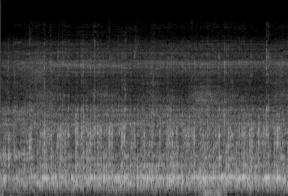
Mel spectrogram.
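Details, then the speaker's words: New AO Smith under-sink reverse osmosis system, first water turn-on: steady rushing, gurgling water noise with a faint hum; noise stopped once the drain flow restrictor was fitted per the instructions. "I turned the water on. It's making this noise."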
